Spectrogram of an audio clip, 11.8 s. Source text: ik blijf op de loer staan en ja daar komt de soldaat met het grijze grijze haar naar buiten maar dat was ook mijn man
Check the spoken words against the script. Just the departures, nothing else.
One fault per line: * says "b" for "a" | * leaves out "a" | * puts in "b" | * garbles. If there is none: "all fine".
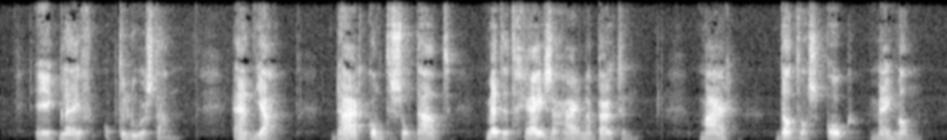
* leaves out "grijze"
